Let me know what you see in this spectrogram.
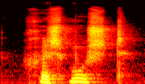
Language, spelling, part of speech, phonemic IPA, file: Dutch, gesmoesd, verb, /ɣəˈsmust/, Nl-gesmoesd.ogg
- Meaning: past participle of smoezen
